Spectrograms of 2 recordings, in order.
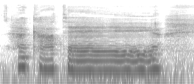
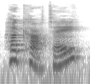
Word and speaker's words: Hecate: So, basically you come across 4 pronunciations for her name. So as I say it, Hecate, that just kind of rolls off my tongue better. All right. There's also Hecate or Hecate or Hecate. Okay.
